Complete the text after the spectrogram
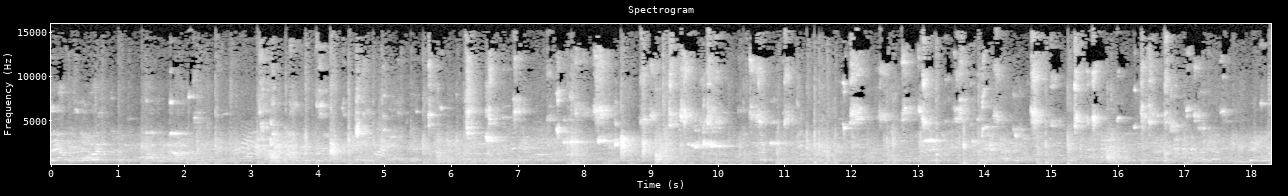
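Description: Basketballs bounce on a hardwood floor in a large echoing gym.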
